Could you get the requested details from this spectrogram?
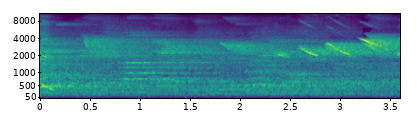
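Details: Green-winged saltator, a one-year-old caged young bird on its first outing from home to a bird gathering, 4 August 2019; faint whistled slides build into louder, clear whistled notes near the end over steady background hiss and murmur.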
